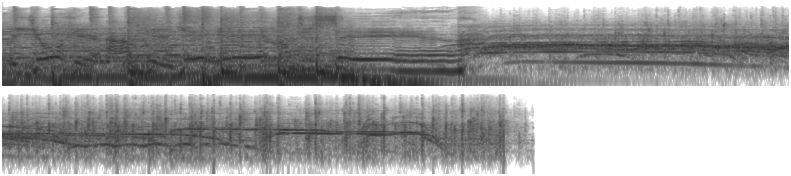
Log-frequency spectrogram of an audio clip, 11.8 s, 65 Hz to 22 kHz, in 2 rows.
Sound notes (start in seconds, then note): 3.4 cheering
